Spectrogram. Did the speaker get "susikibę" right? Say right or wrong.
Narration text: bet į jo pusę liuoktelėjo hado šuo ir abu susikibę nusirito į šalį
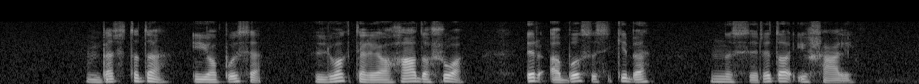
right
